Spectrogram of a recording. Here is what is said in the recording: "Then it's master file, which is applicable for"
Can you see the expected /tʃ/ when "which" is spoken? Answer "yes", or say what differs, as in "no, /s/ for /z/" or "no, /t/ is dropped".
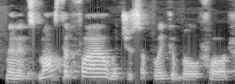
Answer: yes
